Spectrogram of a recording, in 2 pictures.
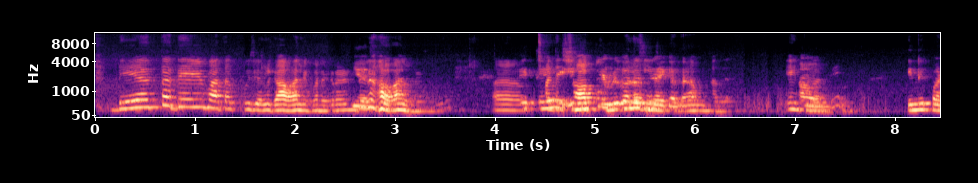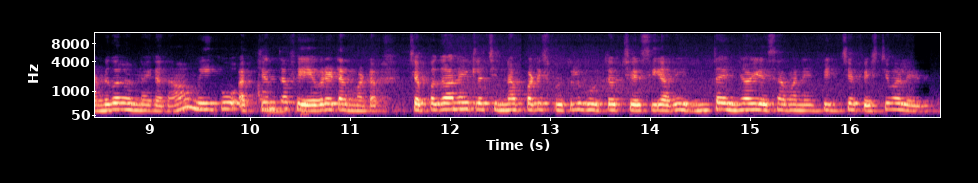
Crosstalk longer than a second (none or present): present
